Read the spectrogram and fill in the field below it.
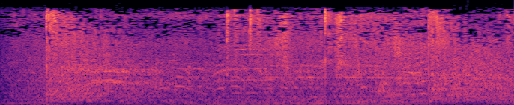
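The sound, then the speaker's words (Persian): Several sharp gunshot cracks ring out at irregular intervals over a constant roar of crowd noise and shouting, echoing in a street: security, military and police forces in Iran firing directly at protesters, in Tehran around Sharif University or in the streets of Sanandaj. “تصاویر بسیاری از شلیک مستقیم نیروهای امنیتی، نظامی و انتظامی به مردم معترض منتشر شده.”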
